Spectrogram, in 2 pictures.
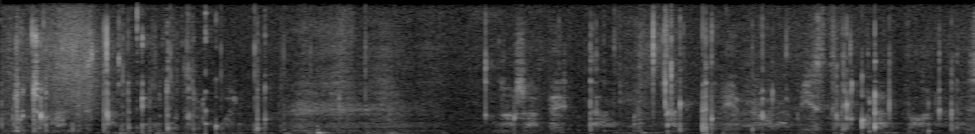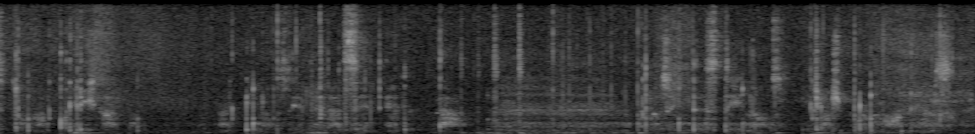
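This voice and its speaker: A fairly slow pace with long, frequent pauses. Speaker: ASMR creator. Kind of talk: ASMR whisper video.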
